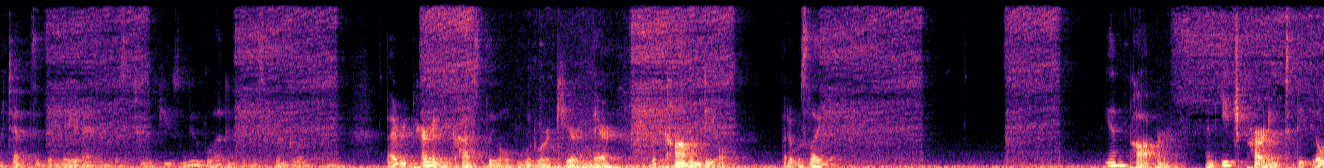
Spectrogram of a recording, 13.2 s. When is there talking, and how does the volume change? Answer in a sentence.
The talking can be heard from 0.0 to 8.2 s, getting louder; and briefly from 11.1 to 13.2 s.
